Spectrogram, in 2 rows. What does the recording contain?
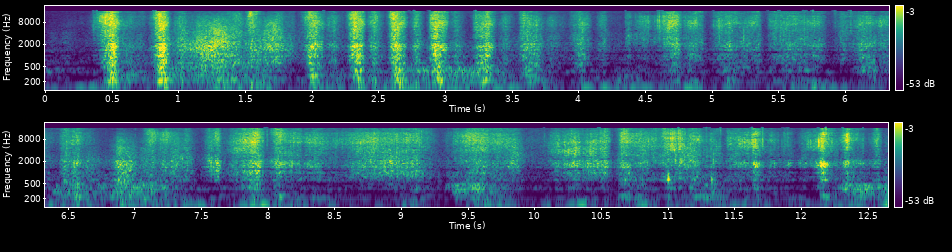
20090405.other.hairy.parts
not for the prude: close-up of the noise of other hairy parts of my body being scratched and... you guessed, that was my pubic area. Stereo recording with Sennheiser MKH60 + MKH30 into Shure FP24 preamp, Edirol R09 recorder
body, closeness, female, fetish, indecent, male, sex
